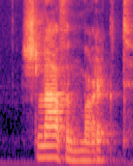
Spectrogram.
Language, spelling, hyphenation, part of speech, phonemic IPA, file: Dutch, slavenmarkt, sla‧ven‧markt, noun, /ˈslaː.vəˌmɑrkt/, Nl-slavenmarkt.ogg
- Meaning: a slave market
